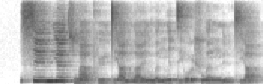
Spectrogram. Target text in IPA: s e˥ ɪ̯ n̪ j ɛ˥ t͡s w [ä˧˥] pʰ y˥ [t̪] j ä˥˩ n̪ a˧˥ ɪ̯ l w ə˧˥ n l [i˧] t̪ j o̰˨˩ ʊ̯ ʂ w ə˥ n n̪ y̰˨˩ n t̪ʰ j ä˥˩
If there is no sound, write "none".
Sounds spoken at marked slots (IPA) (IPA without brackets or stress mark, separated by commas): ä˥˩, t̪, i˧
